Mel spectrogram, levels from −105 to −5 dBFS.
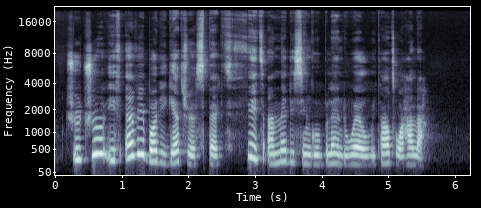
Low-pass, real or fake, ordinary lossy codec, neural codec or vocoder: none; real; none; none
